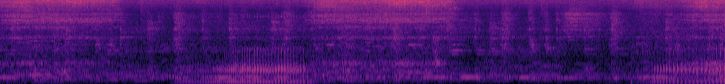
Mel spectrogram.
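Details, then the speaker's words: Snoring recorded late at night, either a dog or a man (brother), unclear which: rough, rumbling snore sounds on in-breaths over background music and room noise. "But who snores louder? My dog? Or my brother?"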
